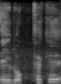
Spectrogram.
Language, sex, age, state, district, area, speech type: Bengali, male, 60+, West Bengal, Bankura, urban, spontaneous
